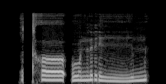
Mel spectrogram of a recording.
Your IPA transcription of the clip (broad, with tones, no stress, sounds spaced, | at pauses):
tʰ ɤː˧ ʔ u˦˥ n r iː˩˦ m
